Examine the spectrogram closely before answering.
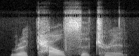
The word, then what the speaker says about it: recalcitrant: Recalcitrant. Don't have to say the t at the end.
